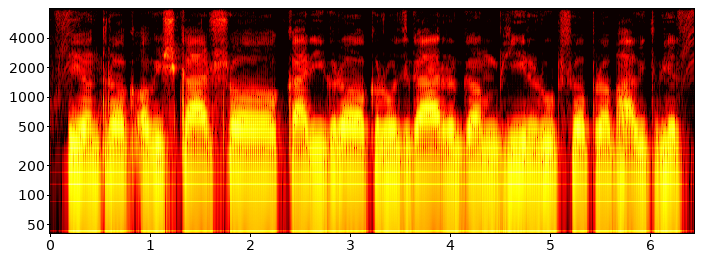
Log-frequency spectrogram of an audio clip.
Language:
Maithili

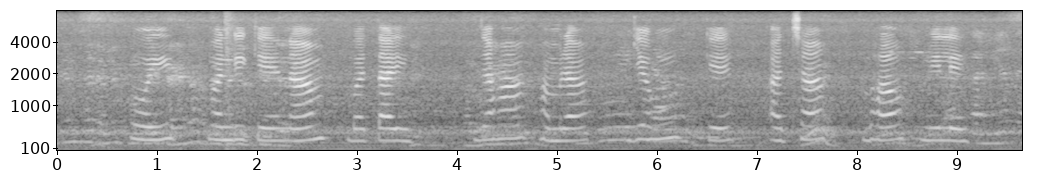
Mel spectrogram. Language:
Bhojpuri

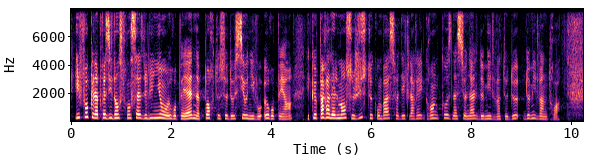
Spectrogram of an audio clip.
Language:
French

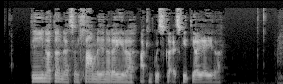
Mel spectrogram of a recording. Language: Welsh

